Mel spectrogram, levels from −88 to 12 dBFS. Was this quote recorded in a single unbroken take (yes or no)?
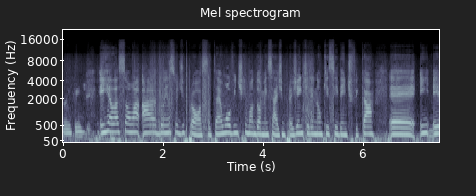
yes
